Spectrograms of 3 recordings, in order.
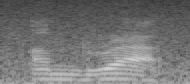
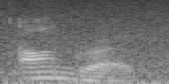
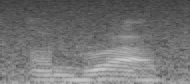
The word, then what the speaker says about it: unwrap: unwrap, not unwrap, unwrap.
